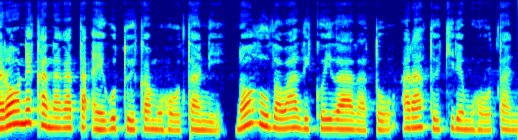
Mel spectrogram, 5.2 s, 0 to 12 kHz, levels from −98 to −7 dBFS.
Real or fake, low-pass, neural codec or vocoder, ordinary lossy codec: real; none; none; none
